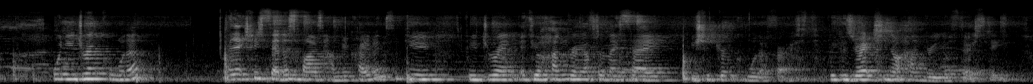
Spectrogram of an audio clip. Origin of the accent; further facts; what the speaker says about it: Otago, New Zealand; I'm from Central Otago. We don't do that here.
